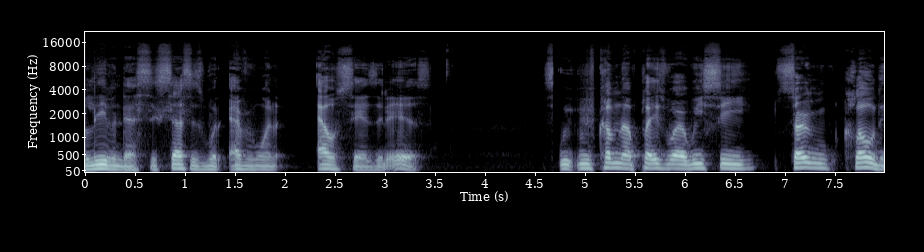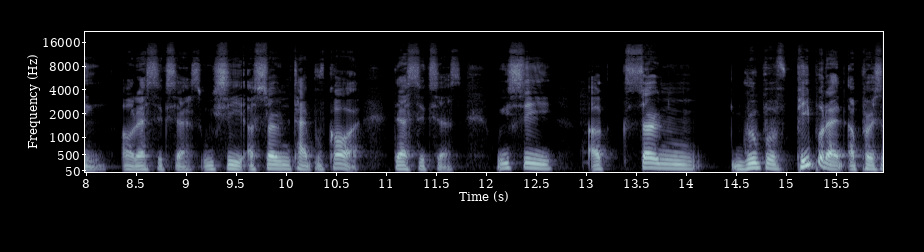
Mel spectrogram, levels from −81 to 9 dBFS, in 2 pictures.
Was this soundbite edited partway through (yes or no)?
yes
